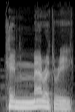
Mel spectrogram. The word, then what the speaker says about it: camaraderie: Honestly, it does not even pronounce the way it's spelled. It's camaraderie, but it's camaraderie, which I hate.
